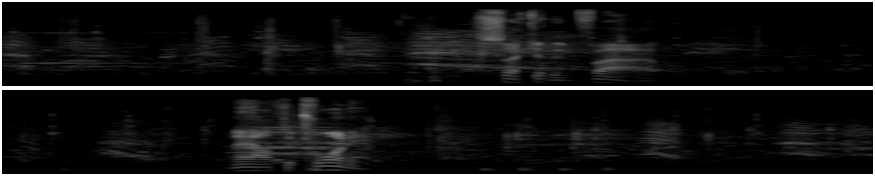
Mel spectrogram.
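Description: Spectators shout and cheer from the sidelines.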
